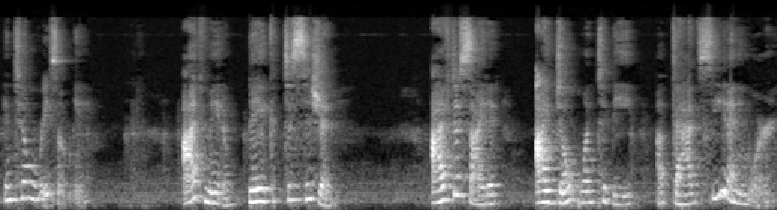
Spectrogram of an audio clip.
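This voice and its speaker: Woman acting out glum storybook bad seed, theatrical, earnest about being good, bright voice, echoey room. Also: medium pitch, slow, pauses often. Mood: hopeful, earnest. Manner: theatrical, expressive storybook delivery. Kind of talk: children's picture book read-aloud. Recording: echoey room with faint noise.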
